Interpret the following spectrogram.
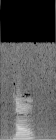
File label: "nang2", Chinese pinyin voice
